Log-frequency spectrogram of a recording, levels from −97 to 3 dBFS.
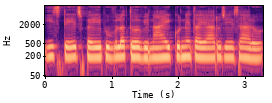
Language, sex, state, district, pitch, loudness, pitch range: Telugu, female, Andhra Pradesh, Guntur, 195 Hz, -14 LUFS, 190-200 Hz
